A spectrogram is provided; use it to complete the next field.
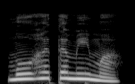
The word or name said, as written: ಮೋಹತಮೀಮ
